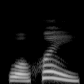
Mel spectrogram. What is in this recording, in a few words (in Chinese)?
"我會", 中国語; 我會(ウォーホエ/私は出来る); 「會」は「出来る」という意味; taiwandetukauchinese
